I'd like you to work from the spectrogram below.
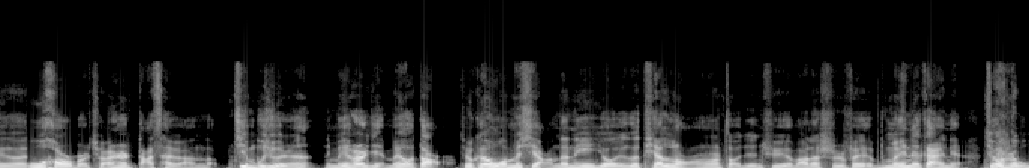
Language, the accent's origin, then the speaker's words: Chinese; Beijing, China; 我是北京人，所以我这个老家是哪儿呢？我妈妈和我爸爸他们祖籍都是应该是山东河北，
